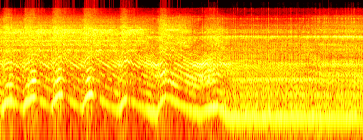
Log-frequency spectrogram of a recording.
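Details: Modded nitro RC Nova engine, cold, before being leaned out: short rev blips falling back to a high, steady buzzing idle that sounds wet and burbly; running rich and not warming up.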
